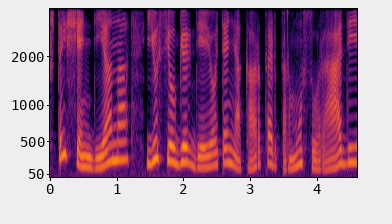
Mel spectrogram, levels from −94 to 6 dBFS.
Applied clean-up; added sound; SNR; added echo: none; none; none; none.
